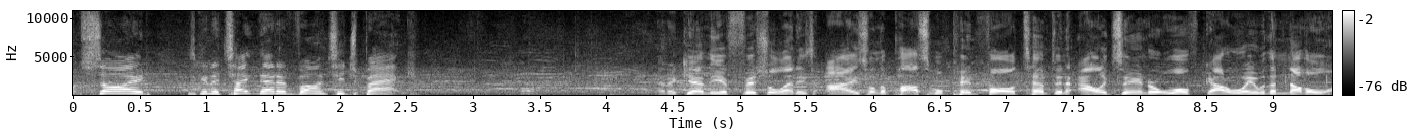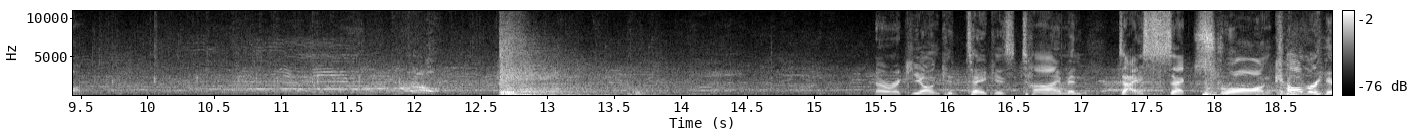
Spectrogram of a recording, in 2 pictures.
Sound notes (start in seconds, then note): 9.0 crowd chatter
